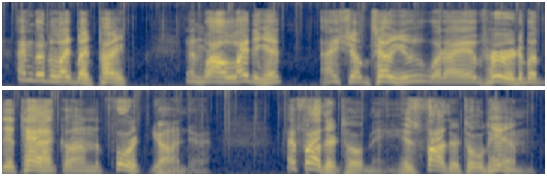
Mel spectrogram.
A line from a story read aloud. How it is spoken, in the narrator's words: he began in a shrill voice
